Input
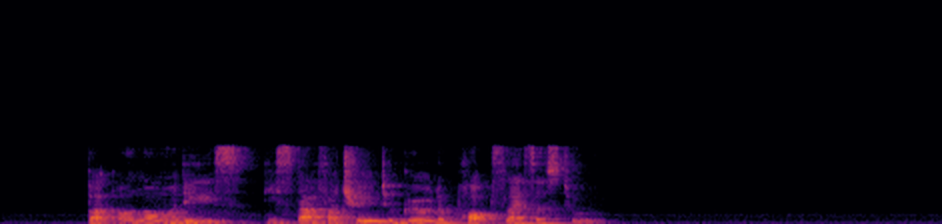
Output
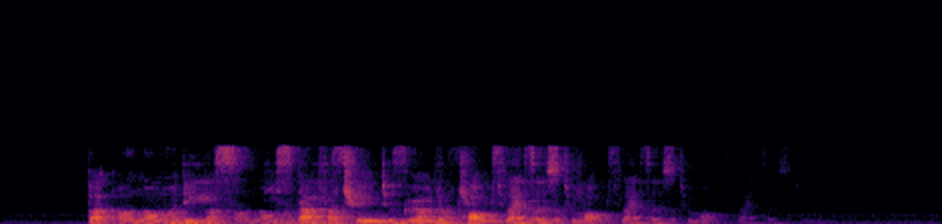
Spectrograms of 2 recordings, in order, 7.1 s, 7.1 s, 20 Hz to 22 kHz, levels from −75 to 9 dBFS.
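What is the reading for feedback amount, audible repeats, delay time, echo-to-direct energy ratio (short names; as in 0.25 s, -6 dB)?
16%, 2, 0.868 s, -9.0 dB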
